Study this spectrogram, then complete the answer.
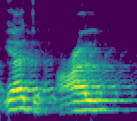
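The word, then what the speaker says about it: يجعل: সম্মানিত দর্শকবৃন্দ, এবার দ্বিতীয় আয়াতটি আলাম ইয়াজআল ইয়াজআল, এই যে আমরা অনেকে পাঠ করি ইয়াজআল, আইনকে হামজা বানিয়ে ফেলি। এটা আমাদের মারাত্মক ভুল হবে। আমাদের আইনকে আইনের মতোই উচ্চারণ করতে হবে।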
